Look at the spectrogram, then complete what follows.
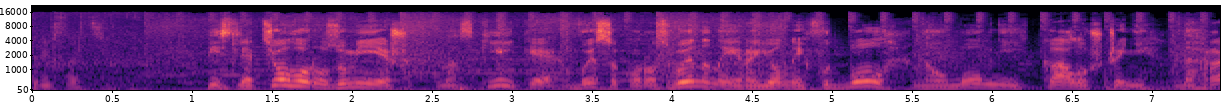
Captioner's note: voiceover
